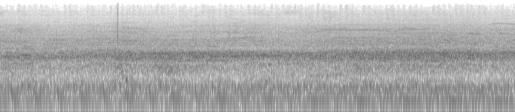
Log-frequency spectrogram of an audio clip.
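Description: A large stadium crowd murmurs and cheers steadily in the open air.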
